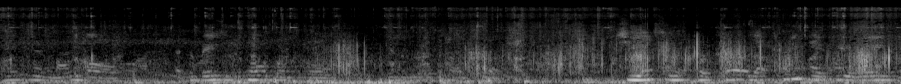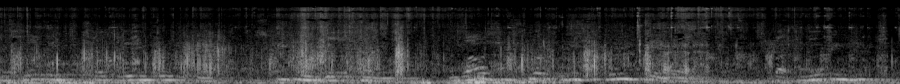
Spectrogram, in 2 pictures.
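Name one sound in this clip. Dogs growl and yip playfully while wrestling.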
